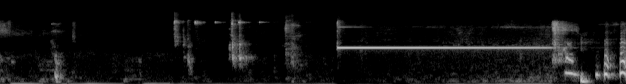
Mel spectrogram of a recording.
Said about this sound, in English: I like to think that that is the sound it makes as it dies, because it's the That's the sound a slot machine spirit makes when it dies.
